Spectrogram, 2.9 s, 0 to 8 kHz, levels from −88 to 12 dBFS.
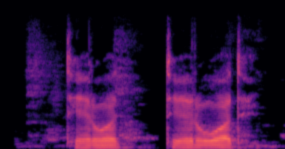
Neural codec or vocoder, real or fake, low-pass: vocoder, 44.1 kHz, 128 mel bands every 512 samples, BigVGAN v2; fake; 7.2 kHz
